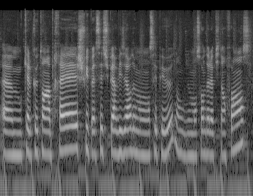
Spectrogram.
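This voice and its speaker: A woman's voice: mid-range voice, steady tone, a little fast, darkish tone, soft background music. A woman from Brittany, France, who supervises a childcare center, speaking plainly in an interview with light hesitations. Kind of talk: interview testimony.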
